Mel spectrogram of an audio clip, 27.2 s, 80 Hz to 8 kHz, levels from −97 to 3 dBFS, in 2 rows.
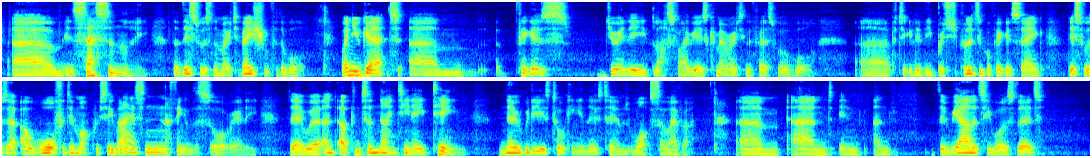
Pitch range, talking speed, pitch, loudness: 90-115 Hz, 150 wpm, 100 Hz, -30 LUFS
